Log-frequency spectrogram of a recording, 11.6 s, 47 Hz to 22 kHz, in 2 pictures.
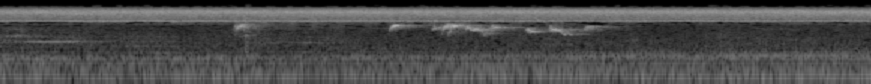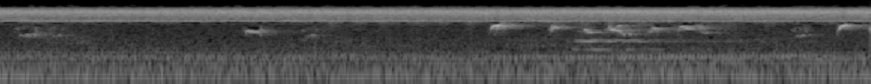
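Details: A red-whiskered bulbul serving as a decoy for trapping wild birds, 21 July 2016, sings repeated bursts of bright, quick, warbled phrases across the recording over an ever-present loud insect drone.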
